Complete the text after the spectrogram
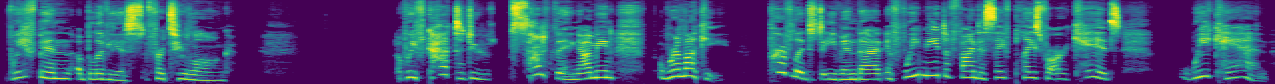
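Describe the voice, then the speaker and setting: Unhurried, earnest mother. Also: medium pitch, lively intonation, dry recording, studio quality. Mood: earnest, urgent. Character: worried, caring mother held in a fantasy jail. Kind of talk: naturalistic audio drama acting.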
